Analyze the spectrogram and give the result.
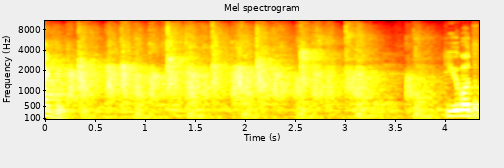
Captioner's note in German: Beifall SPD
